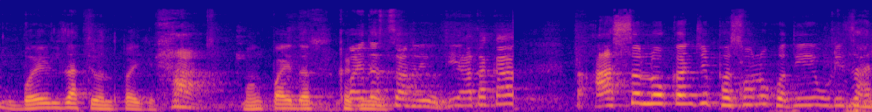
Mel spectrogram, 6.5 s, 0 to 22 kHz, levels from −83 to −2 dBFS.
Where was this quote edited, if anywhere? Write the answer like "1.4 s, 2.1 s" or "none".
3.8 s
